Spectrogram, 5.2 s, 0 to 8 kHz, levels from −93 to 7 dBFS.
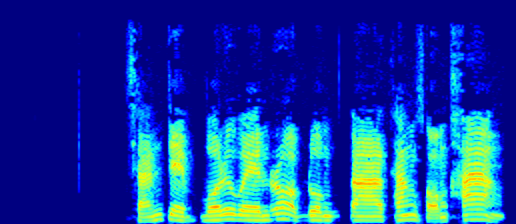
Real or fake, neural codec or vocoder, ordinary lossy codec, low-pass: real; none; MP3, 32 kbps; 7.2 kHz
